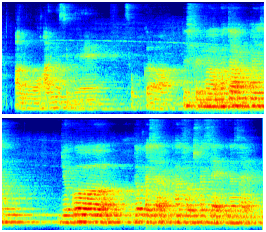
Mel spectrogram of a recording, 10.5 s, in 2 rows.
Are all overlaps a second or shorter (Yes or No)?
Yes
